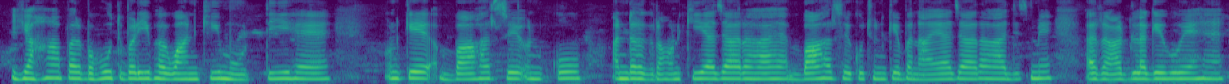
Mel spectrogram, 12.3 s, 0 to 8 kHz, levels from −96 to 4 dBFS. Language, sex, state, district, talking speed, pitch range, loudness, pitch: Hindi, female, Bihar, Saran, 150 wpm, 200-215 Hz, -27 LUFS, 210 Hz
